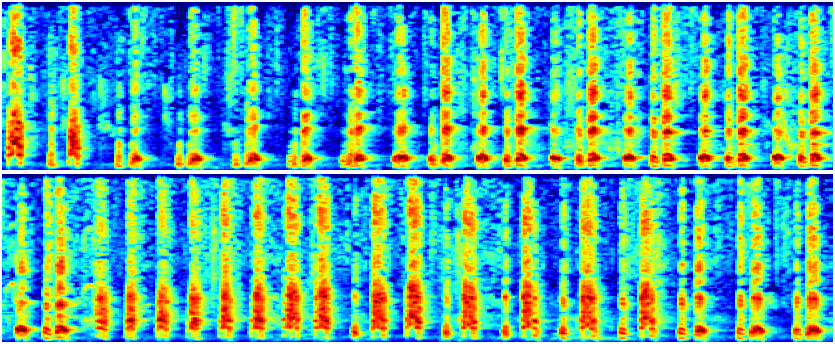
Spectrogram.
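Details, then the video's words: Chukar partridge calling: a rapid, sustained run of harsh, clucking chuck notes, roughly three or four per second, growing slightly louder and busier midway and continuing steadily to the end, with no other clear sounds. "Беҳтарин кабк овозшда гап нест"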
